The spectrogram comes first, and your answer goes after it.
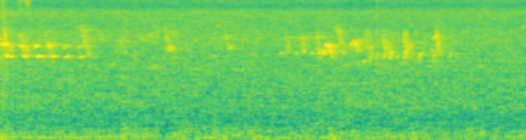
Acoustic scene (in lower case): park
